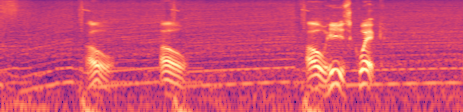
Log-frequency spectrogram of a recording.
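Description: A racing car engine's pitch sweeps sharply at each gear change.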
